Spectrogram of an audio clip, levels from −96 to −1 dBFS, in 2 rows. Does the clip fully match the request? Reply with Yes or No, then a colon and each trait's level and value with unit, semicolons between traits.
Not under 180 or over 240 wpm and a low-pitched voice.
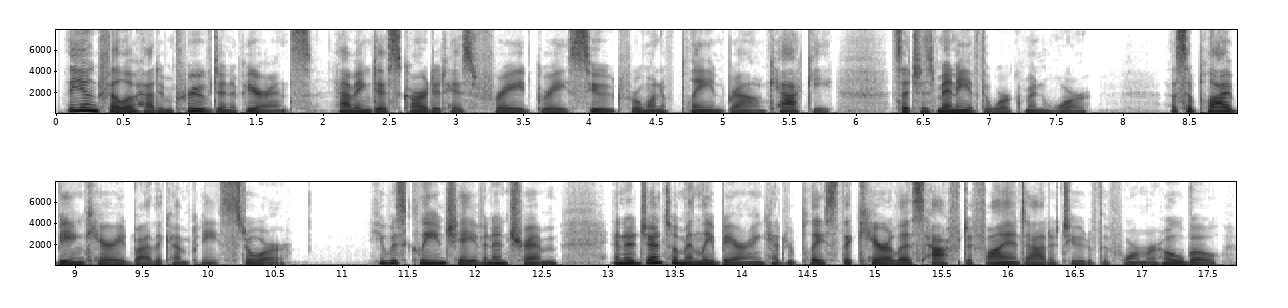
No: average, 185 wpm; medium, 170 Hz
